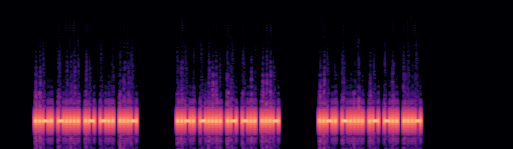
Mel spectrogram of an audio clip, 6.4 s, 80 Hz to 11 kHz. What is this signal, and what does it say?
Morse code, heard as a keyed tone, about 52 wpm, 700 Hz. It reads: F6ADV F6ADV F6ADV
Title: DXCC-100 Call Signs - 5 Characters - Repeated 3x - 50wpm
